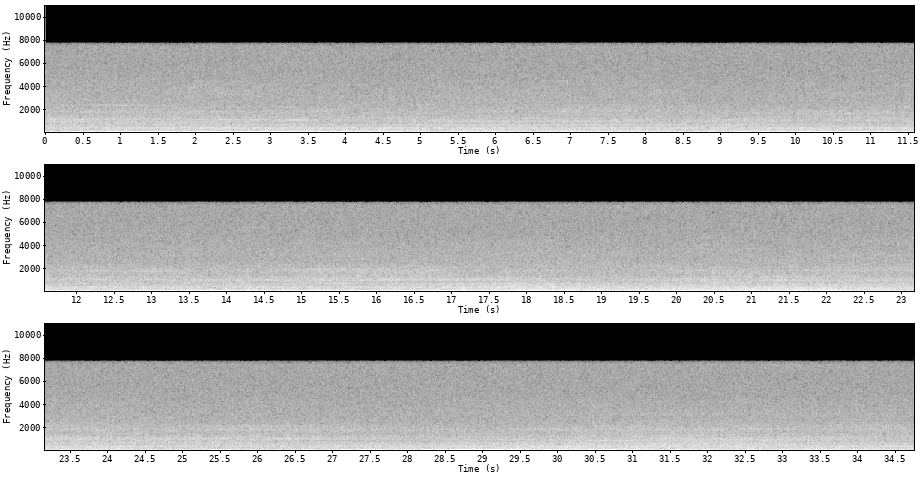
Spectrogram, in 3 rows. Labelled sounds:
3.3	3.5	vessel noise, 1.06 to 1.12 kHz

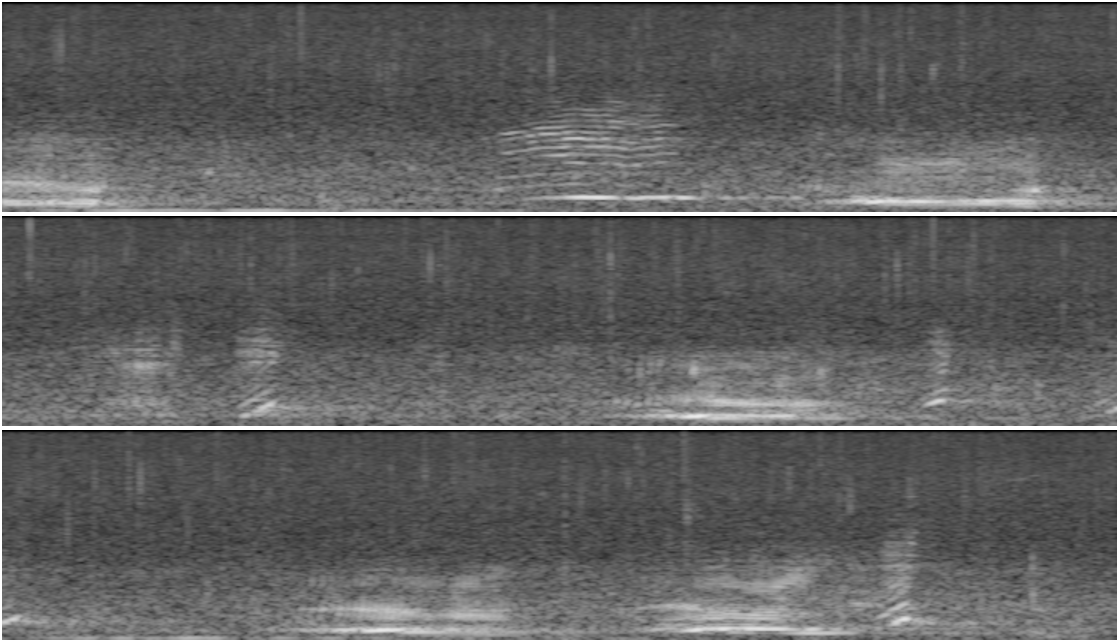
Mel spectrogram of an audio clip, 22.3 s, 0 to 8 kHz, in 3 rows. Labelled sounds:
3.3	4.1	humpback whale, 0.78 to 1.8 kHz
8.2	9.2	humpback whale, 0.78 to 1.4 kHz

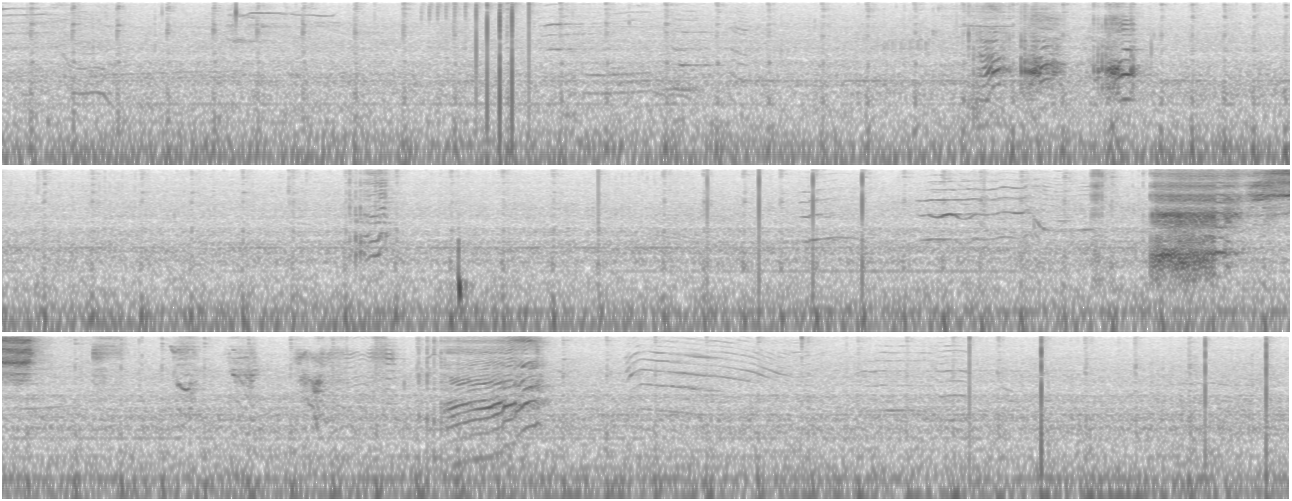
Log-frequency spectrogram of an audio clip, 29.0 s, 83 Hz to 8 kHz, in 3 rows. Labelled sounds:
1.5	2.9	killer whale, J pod, 2.3 to 8.0 kHz
4.0	6.0	killer whale, J pod, 0.26 to 8.0 kHz
7.1	8.8	killer whale, J pod, 0.25 to 8.0 kHz
12.1	12.8	killer whale, J pod, 0.38 to 8.0 kHz
15.6	17.8	killer whale, J pod, 0.65 to 8.0 kHz
18.2	25.5	killer whale, J pod, 0.20 to 8.0 kHz
25.5	26.7	killer whale, J pod, call S03, 0.95 to 8.0 kHz

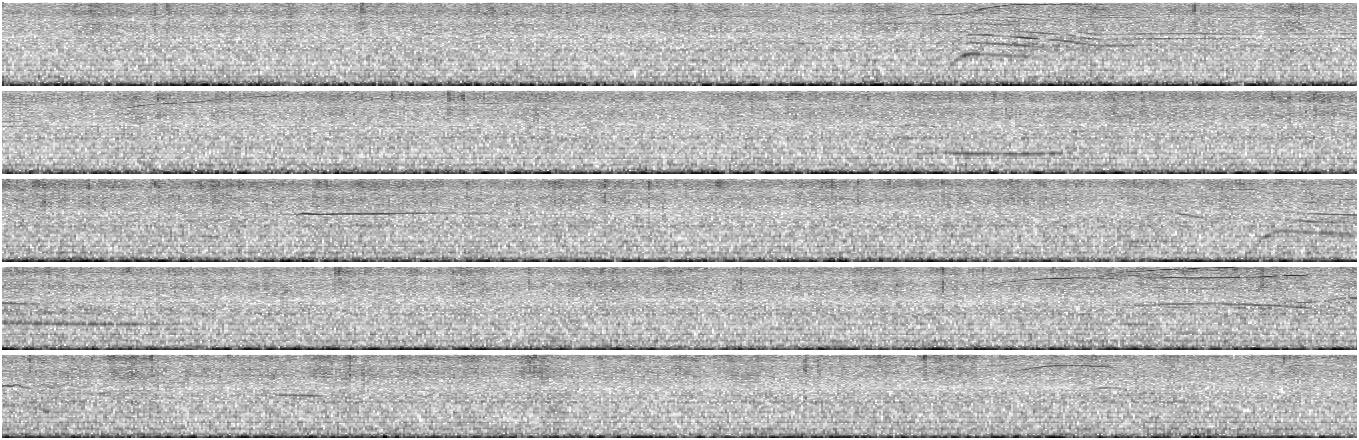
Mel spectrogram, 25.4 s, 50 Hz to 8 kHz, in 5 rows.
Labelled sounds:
3.0	5.4	killer whale, Bigg's (transient), 0.65 to 8.0 kHz
5.5	7.2	killer whale, 2.6 to 8.0 kHz
8.1	9.3	killer whale, 0.44 to 2.7 kHz
11.0	12.4	killer whale, Bigg's (transient), 0.63 to 2.5 kHz
14.3	16.1	killer whale, Bigg's (transient), call T08, 0.40 to 8.0 kHz
18.6	21.8	killer whale, 0.51 to 8.0 kHz
23.9	24.8	killer whale, 1.7 to 5.9 kHz

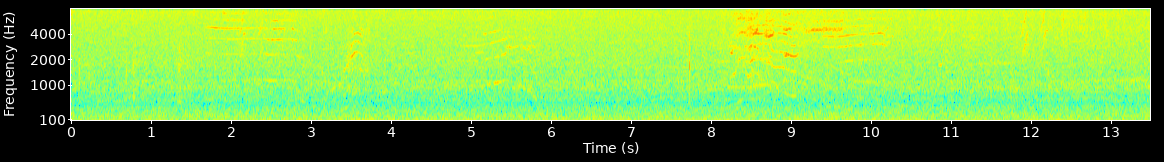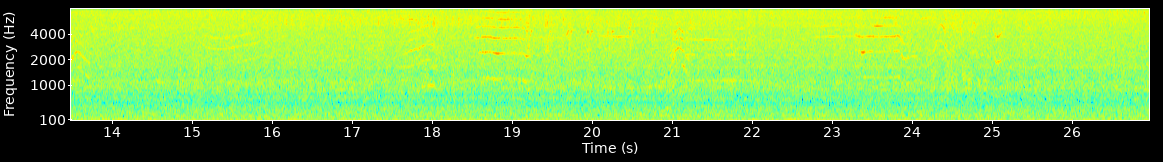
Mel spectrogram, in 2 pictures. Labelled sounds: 1.6	2.3	killer whale, southern resident, 4.6 to 4.8 kHz
8.7	9.1	killer whale, southern resident, 2.2 to 2.5 kHz
9.4	10.0	killer whale, southern resident, 3.7 to 4.0 kHz
18.5	18.9	killer whale, southern resident, 4.7 to 5.0 kHz
20.1	20.5	killer whale, southern resident, 3.7 to 3.8 kHz
22.7	23.3	killer whale, southern resident, 3.7 to 3.8 kHz

